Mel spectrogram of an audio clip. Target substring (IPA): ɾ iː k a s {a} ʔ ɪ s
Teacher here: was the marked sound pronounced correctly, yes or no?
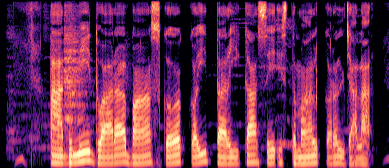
no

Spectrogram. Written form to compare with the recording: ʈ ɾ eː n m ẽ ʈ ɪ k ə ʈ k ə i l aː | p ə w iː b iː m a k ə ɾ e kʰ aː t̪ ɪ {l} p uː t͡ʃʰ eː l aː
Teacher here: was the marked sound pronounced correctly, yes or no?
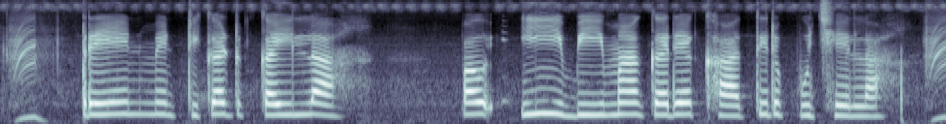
no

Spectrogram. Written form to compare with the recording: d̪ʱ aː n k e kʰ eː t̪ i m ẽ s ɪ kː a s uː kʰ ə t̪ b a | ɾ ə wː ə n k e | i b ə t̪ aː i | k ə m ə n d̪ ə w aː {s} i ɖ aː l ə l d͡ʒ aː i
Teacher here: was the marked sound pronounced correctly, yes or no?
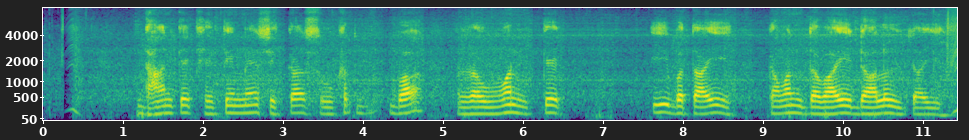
no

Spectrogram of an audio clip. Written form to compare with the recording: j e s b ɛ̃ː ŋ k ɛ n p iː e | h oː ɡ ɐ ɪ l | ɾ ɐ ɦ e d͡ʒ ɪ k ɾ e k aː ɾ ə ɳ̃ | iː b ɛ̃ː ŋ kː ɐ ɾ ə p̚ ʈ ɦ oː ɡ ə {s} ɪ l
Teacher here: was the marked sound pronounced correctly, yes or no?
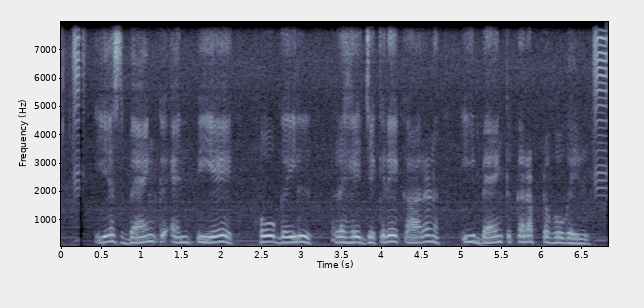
no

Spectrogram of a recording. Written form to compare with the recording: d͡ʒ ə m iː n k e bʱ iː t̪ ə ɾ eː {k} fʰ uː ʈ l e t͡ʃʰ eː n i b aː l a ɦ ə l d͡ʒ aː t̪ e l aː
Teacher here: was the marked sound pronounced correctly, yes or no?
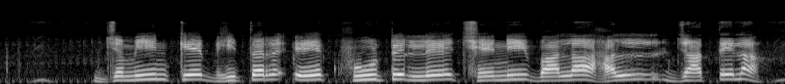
yes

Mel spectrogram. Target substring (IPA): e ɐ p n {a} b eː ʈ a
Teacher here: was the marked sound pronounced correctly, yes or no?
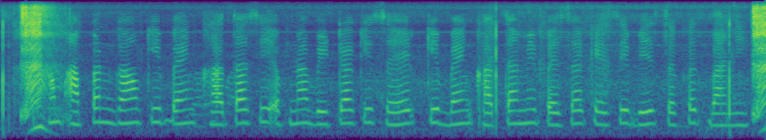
yes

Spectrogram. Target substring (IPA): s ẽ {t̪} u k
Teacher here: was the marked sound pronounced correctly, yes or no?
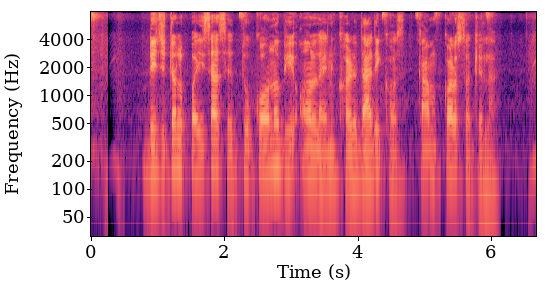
yes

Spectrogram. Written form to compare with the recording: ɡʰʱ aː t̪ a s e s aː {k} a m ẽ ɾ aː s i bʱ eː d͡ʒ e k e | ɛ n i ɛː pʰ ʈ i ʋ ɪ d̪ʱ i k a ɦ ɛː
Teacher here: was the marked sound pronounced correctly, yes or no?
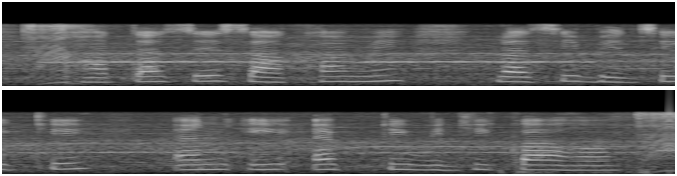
no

